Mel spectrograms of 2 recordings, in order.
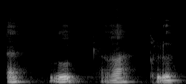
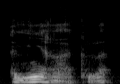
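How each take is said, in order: First: Un miracle split into un, mi, ra, cle; syllable by syllable. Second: Said in the usual way. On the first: Shown as a demonstration. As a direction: sound out "Un miracle" with gaps between syllables. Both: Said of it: "Lis les mots".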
